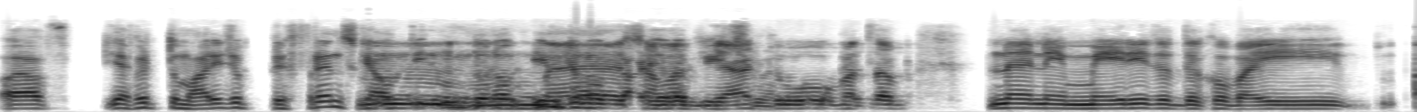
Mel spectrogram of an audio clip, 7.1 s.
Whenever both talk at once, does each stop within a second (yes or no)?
no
